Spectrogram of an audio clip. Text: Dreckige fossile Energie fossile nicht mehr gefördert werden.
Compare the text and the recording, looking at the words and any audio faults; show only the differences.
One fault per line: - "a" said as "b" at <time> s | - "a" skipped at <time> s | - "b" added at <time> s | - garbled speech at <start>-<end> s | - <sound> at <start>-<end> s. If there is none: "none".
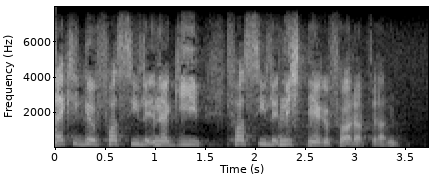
none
